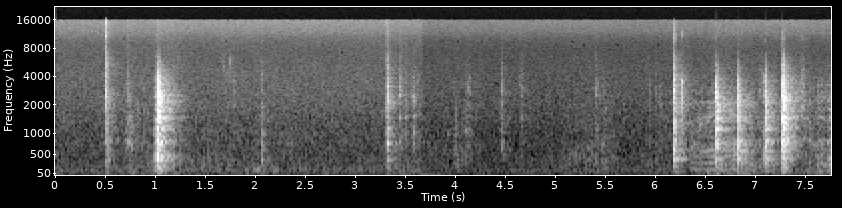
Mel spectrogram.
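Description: Diagonal cutters snipping plastic zip ties: a few sharp clicks over the first three and a half seconds, the loudest about a second in, then faint ticks and rustling as the wiring and the BMS board are handled.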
